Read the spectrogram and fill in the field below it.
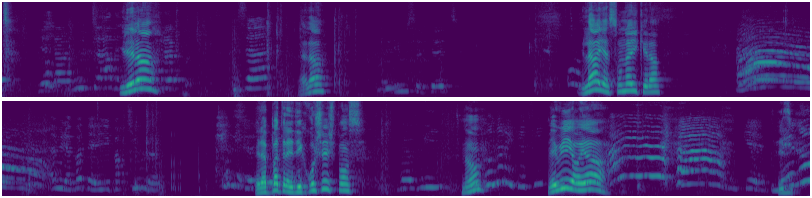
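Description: Children talk and exclaim excitedly nearby.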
